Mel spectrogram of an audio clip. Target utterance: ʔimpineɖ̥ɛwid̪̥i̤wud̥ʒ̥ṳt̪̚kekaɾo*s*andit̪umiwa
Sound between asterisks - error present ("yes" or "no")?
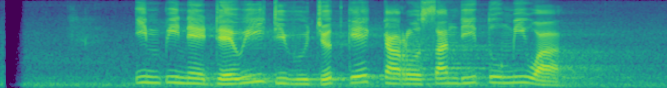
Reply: no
